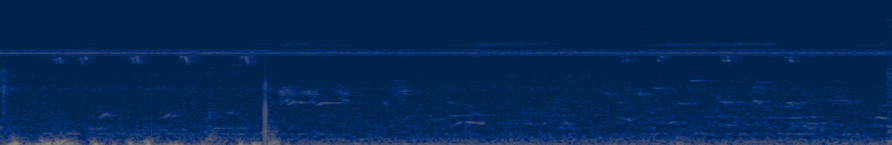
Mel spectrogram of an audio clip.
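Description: Faint forest ambience: a steady, high insect drone with short, faint bird-like chirps repeating over it. Low thumps in the first two seconds, then it settles quieter.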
